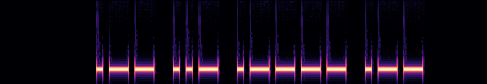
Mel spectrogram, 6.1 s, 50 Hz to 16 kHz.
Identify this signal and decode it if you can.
Morse code, heard as a keyed tone, about 15 wpm, 700 Hz. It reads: WU1W
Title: USA Call Signs - 4 Characters - 4x Character Spacing - 15wpm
